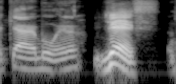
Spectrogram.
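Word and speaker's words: Karibu: Oh yeah, them say Caribou, you know? Yes. Them say Caribou when they say welcome in Kenya. In Kenya, them say Caribou.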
